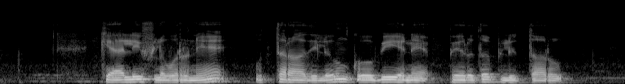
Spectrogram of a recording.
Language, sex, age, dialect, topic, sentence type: Telugu, male, 25-30, Central/Coastal, agriculture, statement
